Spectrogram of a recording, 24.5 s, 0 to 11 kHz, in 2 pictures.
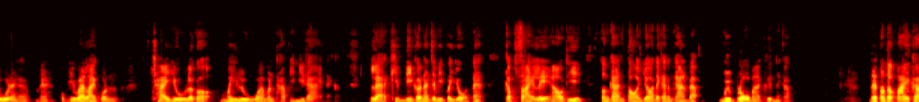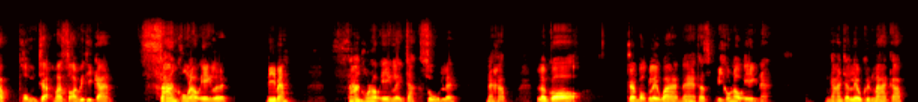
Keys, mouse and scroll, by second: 0.0-0.6 typing, 1.4 click, 2.0 click, 2.6 click, 3.2 click, 3.6-5.4 drag, 6.1 click, 6.5-6.8 scroll down 1, 6.8 click, 7.6-7.9 scroll down 2, 8.2-8.6 scroll up 2, 8.6-8.9 scroll down 2, 9.0-9.6 scroll up 4, 9.2 middle click, 9.6 middle click, 10.0 middle click.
